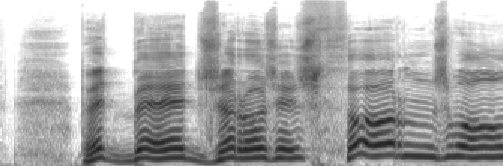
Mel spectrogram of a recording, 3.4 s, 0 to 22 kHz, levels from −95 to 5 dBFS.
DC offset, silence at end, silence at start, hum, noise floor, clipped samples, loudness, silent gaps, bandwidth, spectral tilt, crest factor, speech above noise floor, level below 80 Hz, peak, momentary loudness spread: under 0.1%; 0 s; 0.55 s; none; -44 dBFS; under 0.1%; -15 LUFS; none; 19 kHz; -5 dB/octave; 14 dB; 30 dB; -50 dBFS; -2 dBFS; 6 LU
